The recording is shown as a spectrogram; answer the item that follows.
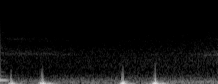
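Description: Heartbeat sound effect of a quiz show's thinking pause: low double thumps, about one pair a second, over a faint hum.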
